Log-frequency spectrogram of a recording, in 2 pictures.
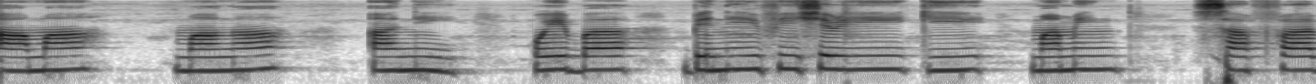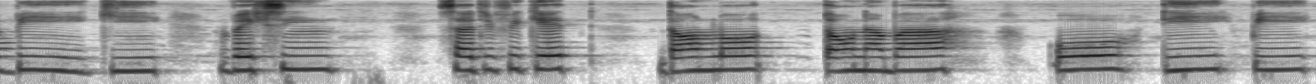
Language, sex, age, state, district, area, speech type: Manipuri, female, 30-45, Manipur, Senapati, rural, read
